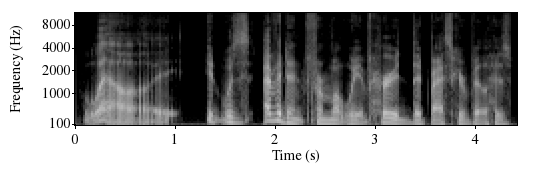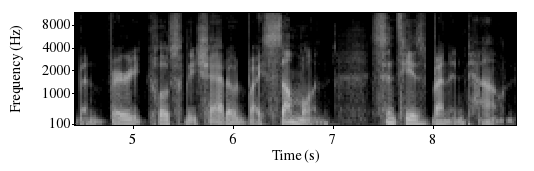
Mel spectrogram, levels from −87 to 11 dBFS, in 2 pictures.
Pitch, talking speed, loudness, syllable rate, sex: 125 Hz, 165 wpm, -23 LUFS, 4.8 syllables/s, male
